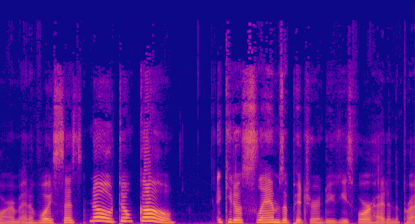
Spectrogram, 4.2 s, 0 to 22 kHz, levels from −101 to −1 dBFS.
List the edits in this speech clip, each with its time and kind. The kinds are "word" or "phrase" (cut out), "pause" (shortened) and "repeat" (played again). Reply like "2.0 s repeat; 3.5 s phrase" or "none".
1.9 s pause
